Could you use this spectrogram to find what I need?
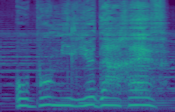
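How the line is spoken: King's drowsy sigh. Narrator (French): soupira le roi Hubert avant de s'endormir

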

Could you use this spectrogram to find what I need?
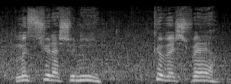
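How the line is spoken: Pleading. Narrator (French): supplia Alice

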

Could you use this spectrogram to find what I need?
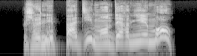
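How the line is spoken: Screamed. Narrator (French): hurla-t-elle

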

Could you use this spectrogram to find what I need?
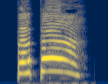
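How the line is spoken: Exclaiming. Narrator (French): s'écrie Jeanne

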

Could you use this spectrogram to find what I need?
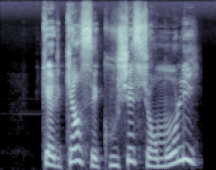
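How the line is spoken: Mother bear exclaiming. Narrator (French): maman ours s'exclama

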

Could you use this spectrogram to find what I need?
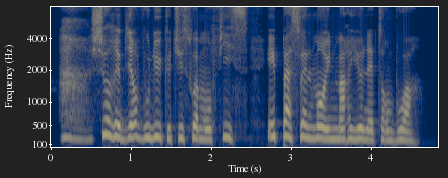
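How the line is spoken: Sighing. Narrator (French): dit-il tout en soupirant

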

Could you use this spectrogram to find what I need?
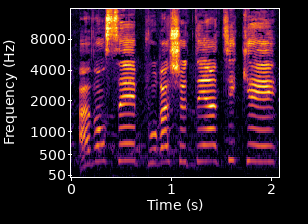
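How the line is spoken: Man shouting. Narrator (French): crie un homme

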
